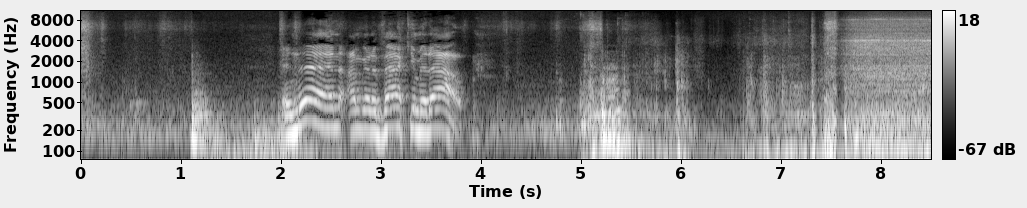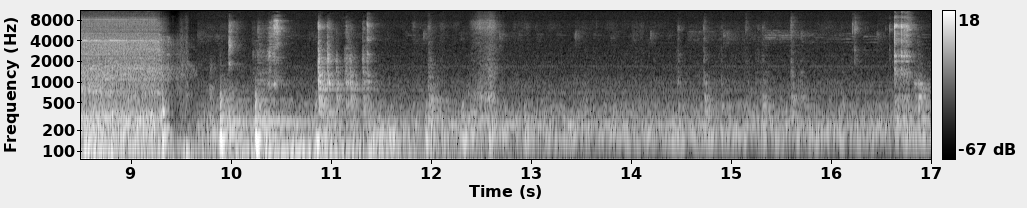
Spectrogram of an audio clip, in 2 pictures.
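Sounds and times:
handling clunks and knocks: 1.1s - 2.3s, 5.0s - 7.5s, 9.6s - 12.4s
shop vacuum running: 6.4s - 12.8s.

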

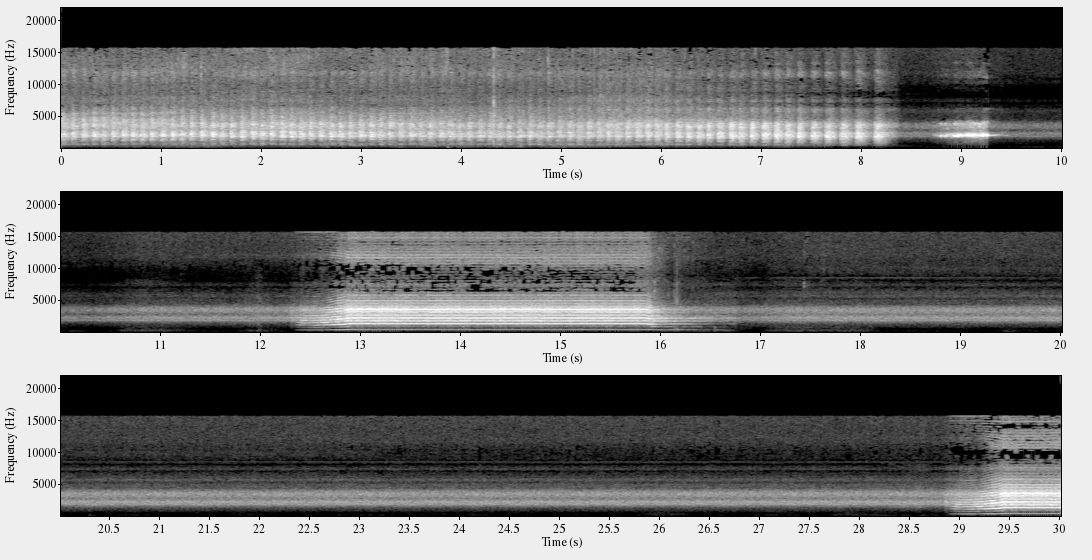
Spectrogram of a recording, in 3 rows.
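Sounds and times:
model train steam whistle: 0.0s - 9.6s, 12.1s - 17.4s, 27.2s - 30.0s
steady steam hiss: 0.0s - 30.0s.

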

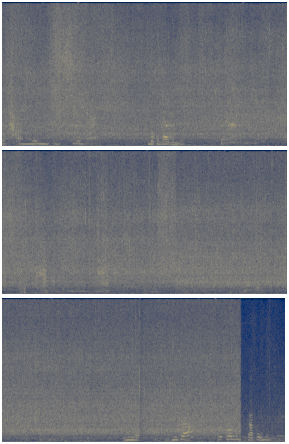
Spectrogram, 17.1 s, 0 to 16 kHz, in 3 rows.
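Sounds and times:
metal spatula stirring: 0.0s - 9.0s
food sizzling in a wok: 0.0s - 16.9s.

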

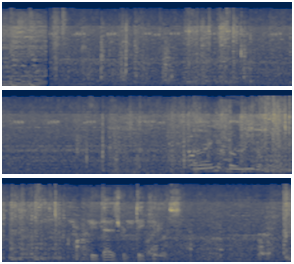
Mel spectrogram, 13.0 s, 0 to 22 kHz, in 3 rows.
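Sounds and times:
bear knocking and scraping metal: 1.4s - 3.9s, 5.6s - 10.0s.

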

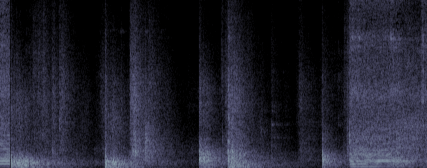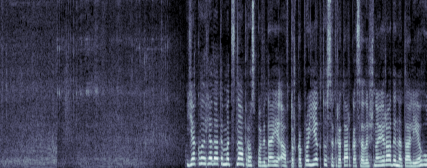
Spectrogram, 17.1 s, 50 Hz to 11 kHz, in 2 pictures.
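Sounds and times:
electric power tool running: 0.0s - 0.2s, 7.0s - 12.2s
sledgehammer hitting brick wall: 0.1s - 1.2s, 2.1s - 3.4s, 4.0s - 5.6s.

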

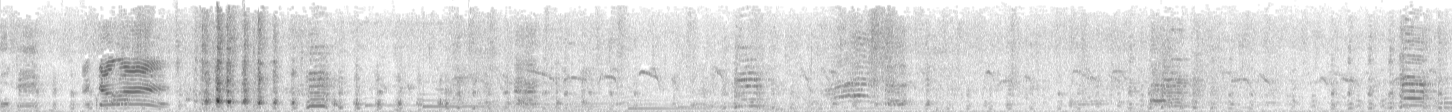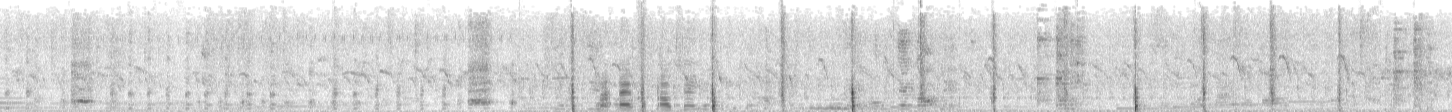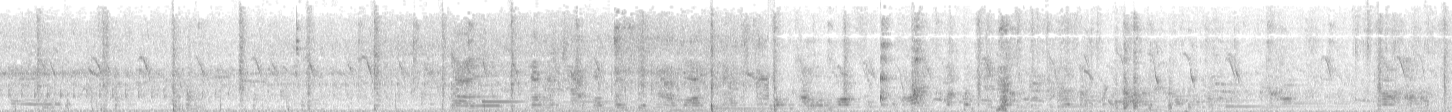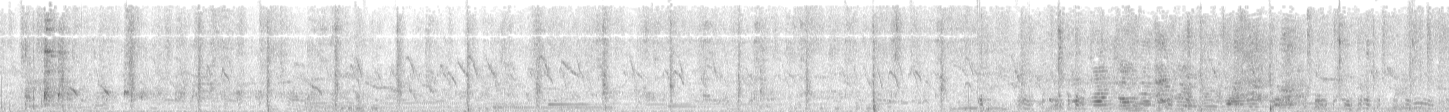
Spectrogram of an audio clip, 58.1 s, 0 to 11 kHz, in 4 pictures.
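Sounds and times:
chickens clucking: 0.0s - 58.0s
wooden pestle pounding in mortar: 20.2s - 23.8s.

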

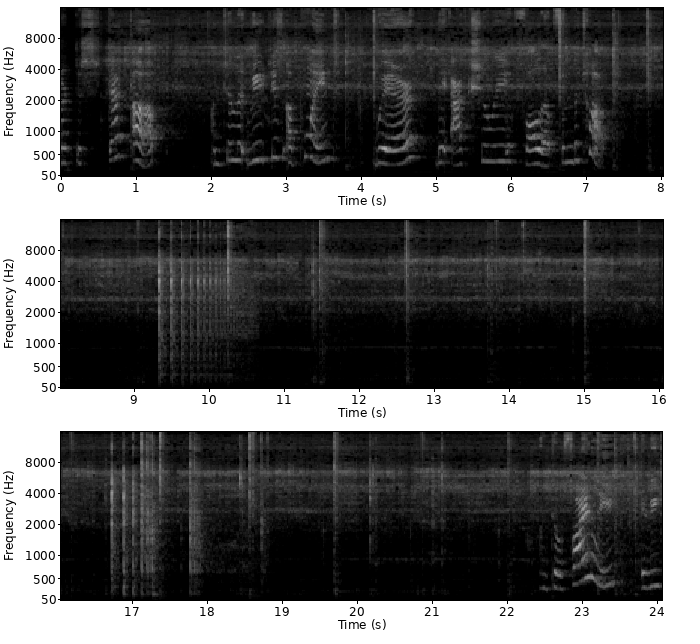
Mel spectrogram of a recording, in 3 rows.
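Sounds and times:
small toy motor running: 0.0s - 24.0s
steel marbles clicking on wooden tracks: 0.3s - 8.1s, 9.3s - 10.8s, 16.6s - 24.0s.

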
